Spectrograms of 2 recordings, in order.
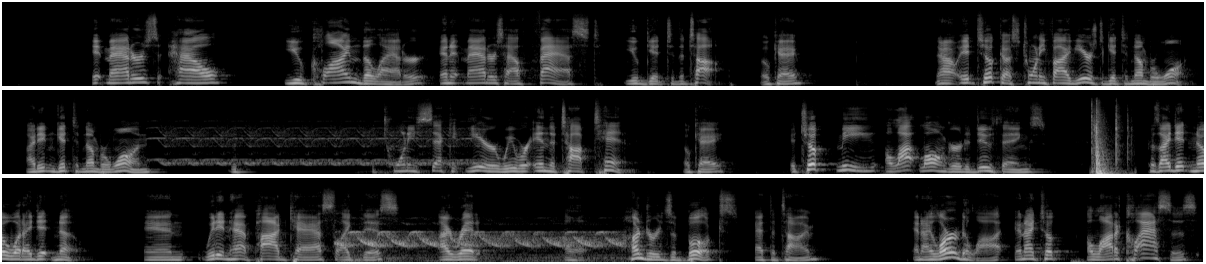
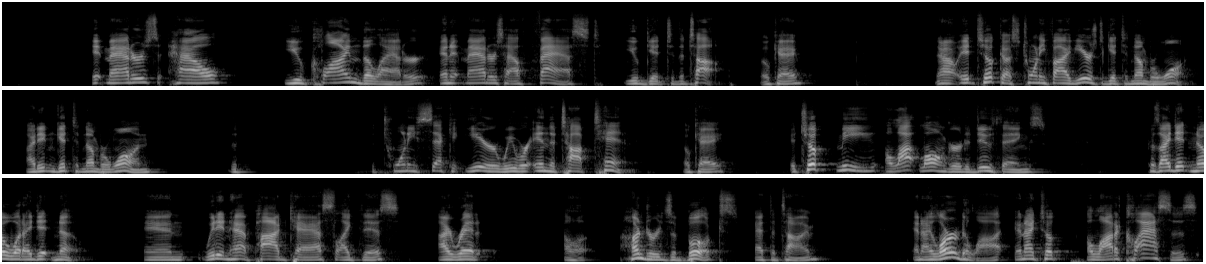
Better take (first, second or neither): second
